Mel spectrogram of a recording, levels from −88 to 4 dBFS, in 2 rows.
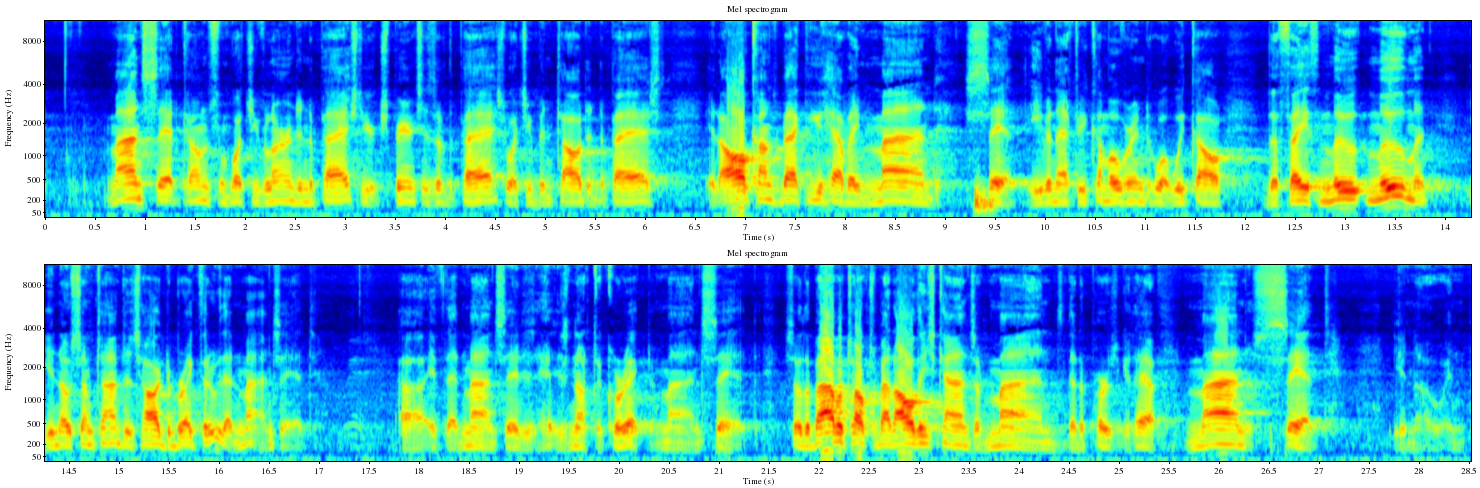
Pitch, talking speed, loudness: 105 Hz, 170 wpm, -17 LUFS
